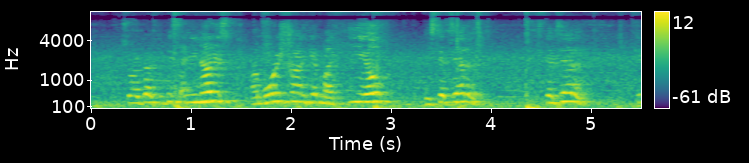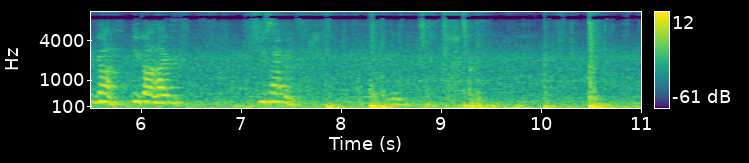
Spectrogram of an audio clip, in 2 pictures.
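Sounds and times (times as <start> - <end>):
feet shuffling on mat: 6.4 - 11.0.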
